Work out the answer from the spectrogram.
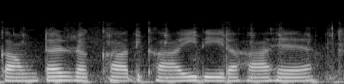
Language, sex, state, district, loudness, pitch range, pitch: Hindi, female, Uttar Pradesh, Lucknow, -16 LUFS, 165-180 Hz, 170 Hz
